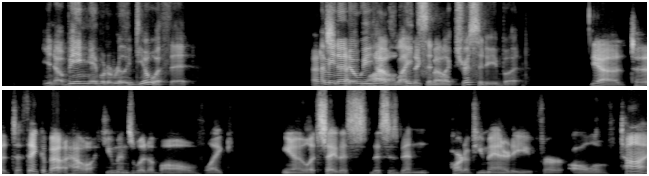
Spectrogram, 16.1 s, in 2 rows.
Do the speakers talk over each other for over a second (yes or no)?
yes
